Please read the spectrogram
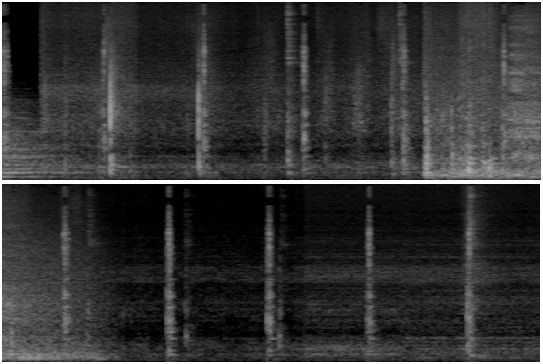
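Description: Clock ticking, one tick about every second. The tail of a ringing tone dies away at the start, and a rushing swell of noise rises and falls in the middle.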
